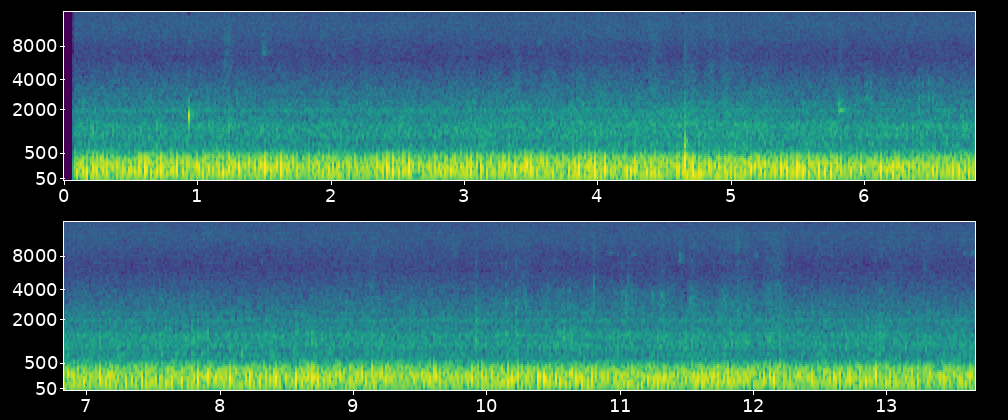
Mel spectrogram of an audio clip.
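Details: Domestic cat purring: a continuous low, rough rumble made of fast, even pulses. It holds steady for the whole stretch, with a faint thin tone and a brief click partway through.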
